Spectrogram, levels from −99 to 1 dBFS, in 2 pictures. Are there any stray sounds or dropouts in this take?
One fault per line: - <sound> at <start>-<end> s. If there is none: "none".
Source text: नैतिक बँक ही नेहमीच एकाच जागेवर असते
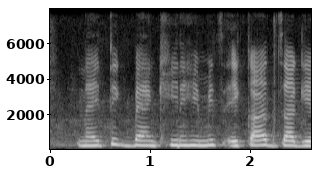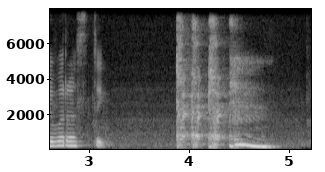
- throat clearing at 3.9-4.9 s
